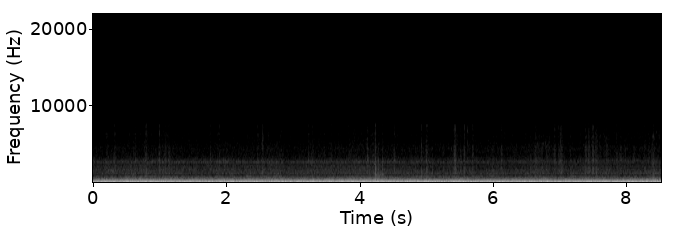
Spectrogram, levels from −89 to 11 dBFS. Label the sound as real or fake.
real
